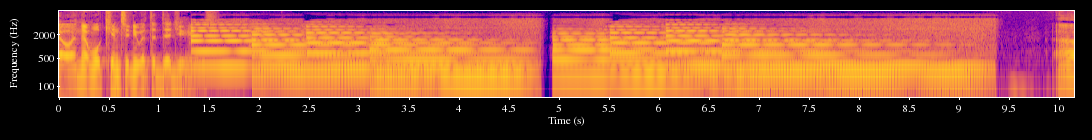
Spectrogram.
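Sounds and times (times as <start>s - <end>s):
speech: 0.0s - 1.6s
bell ring: 1.3s - 9.4s.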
